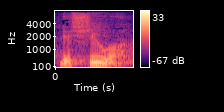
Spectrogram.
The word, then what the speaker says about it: Yeshua: And it's pronounced Yeshua, a word some Christians actually use today.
